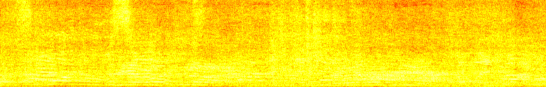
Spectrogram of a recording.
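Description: Several people talking at once on a metro platform: overlapping, indistinct voices echoing in the hall.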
